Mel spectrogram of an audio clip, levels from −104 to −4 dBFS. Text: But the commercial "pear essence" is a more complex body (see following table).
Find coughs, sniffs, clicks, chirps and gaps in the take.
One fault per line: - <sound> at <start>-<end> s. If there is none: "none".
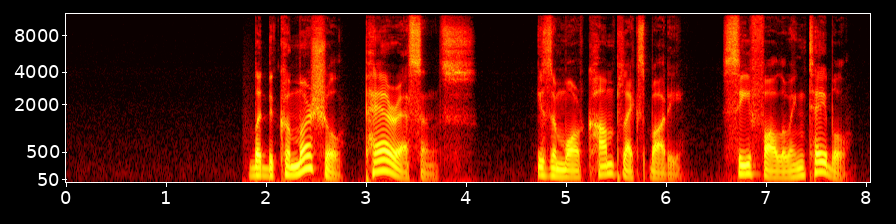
none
